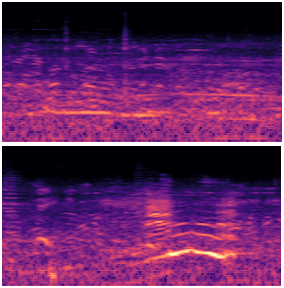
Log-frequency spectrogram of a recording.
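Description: Holstein Friesian calves moo at a busy cattle market, with several drawn-out calls and one louder, closer low bellow near the end, over steady crowd chatter and people talking nearby.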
